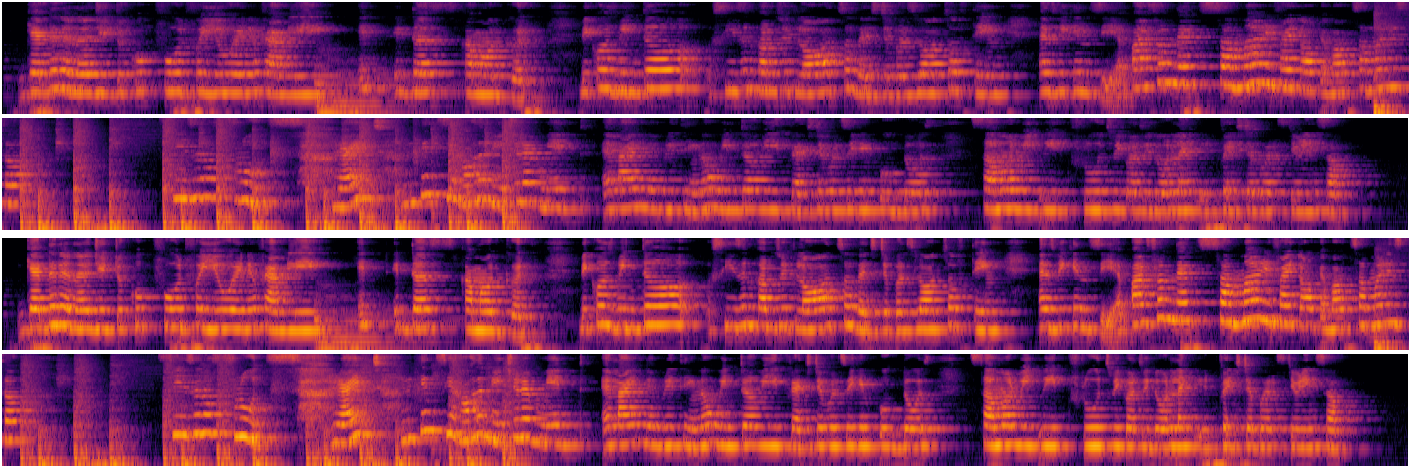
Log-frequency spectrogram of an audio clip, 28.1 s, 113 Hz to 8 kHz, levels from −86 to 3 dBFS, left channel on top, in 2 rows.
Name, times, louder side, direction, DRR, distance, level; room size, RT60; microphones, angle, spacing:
voice 1, 0.2-3.3 3.6-14.4 15.8-23.5 23.9-27.4, right 5 dB, 80° right, 0.3 m, -25 dB
sound 1, 3.1-4.9, left 1 dB, 45° right, 0.7 m, -37 dB
sound 2, 13.7-13.8 14.2-15.2 15.7-16.8 17.1-19.3, left 1 dB, 65° left, 0.5 m, -26 dB
2.6 x 2.0 x 2.3 m
head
